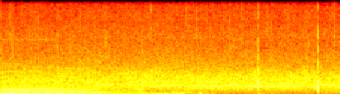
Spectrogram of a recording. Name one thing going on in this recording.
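A piano chord rings out and fades.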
